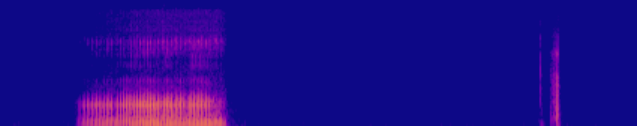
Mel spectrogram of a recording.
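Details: Snoring from a sleeping one-year-old Boston terrier.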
